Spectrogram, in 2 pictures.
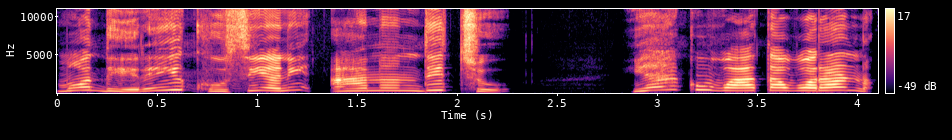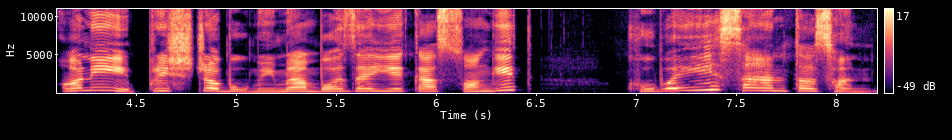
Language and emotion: Nepali, happy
